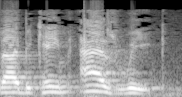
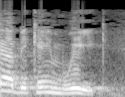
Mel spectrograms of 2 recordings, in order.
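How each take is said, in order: First: "as" lifted and held a little longer; stress on AS. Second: Said in the usual way. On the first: Shown as a demonstration. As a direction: lean on the word "as" in "I became as weak". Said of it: "Notice the similes". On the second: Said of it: "Notice the similes. He didn't say".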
